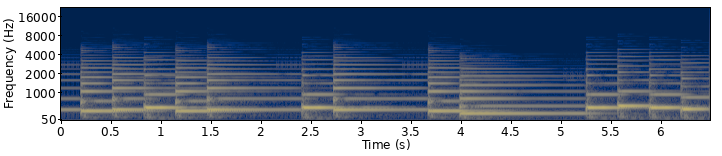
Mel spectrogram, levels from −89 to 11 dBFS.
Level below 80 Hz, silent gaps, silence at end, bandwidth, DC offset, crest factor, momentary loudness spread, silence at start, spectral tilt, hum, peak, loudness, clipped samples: -64 dBFS; none; 0 s; 6 kHz; under 0.1%; 12 dB; 11 LU; 0 s; -7 dB/octave; none; -10 dBFS; -22 LUFS; under 0.1%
